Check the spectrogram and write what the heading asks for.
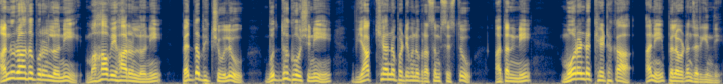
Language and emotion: Telugu, neutral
